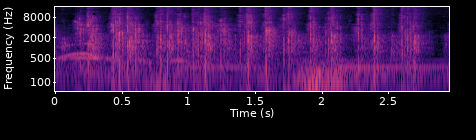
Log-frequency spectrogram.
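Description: Steady applause from an audience, many hands clapping in a dense, continuous patter with a few louder individual claps, a faint voice or tone underneath.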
